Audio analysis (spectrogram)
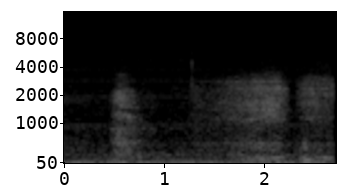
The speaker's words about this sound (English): You hear the dog breathing. It's snoring.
